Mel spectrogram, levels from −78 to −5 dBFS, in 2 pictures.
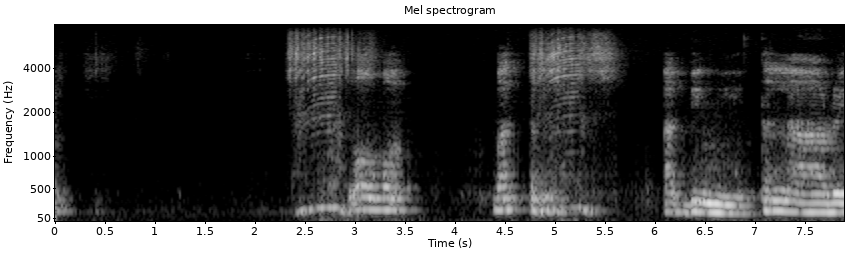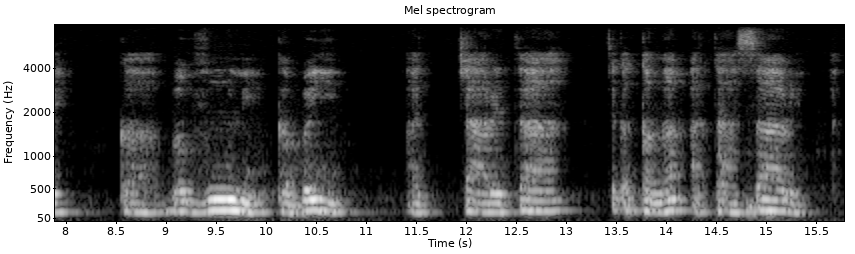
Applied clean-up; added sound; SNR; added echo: neural separator model SepFormer DNS4.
